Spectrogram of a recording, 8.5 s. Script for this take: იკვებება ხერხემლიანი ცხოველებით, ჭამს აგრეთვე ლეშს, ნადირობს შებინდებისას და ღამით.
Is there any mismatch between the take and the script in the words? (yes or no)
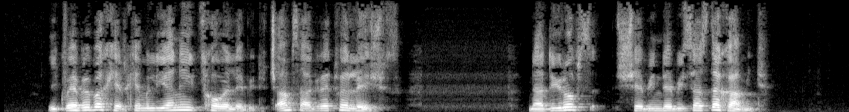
no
